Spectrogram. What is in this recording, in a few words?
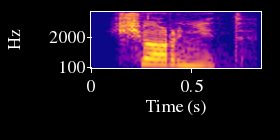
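"сёрнит", Komi, female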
